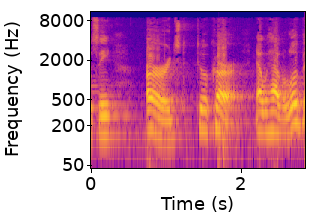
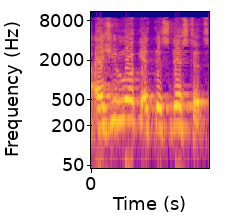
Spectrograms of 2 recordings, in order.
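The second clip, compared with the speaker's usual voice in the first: ordinary delivery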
